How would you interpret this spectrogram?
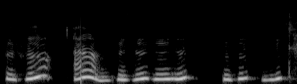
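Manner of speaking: quick, lively ujú, ujú murmurs; attentive ujú sounds. Shown as a demonstration. Coach showing active listening with lively ujú. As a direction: nod along aloud with eager ujú. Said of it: "voy a estar".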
